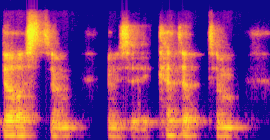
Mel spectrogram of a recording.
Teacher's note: both have stress on the first syllable in the word.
